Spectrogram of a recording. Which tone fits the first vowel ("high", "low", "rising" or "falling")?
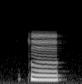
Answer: low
